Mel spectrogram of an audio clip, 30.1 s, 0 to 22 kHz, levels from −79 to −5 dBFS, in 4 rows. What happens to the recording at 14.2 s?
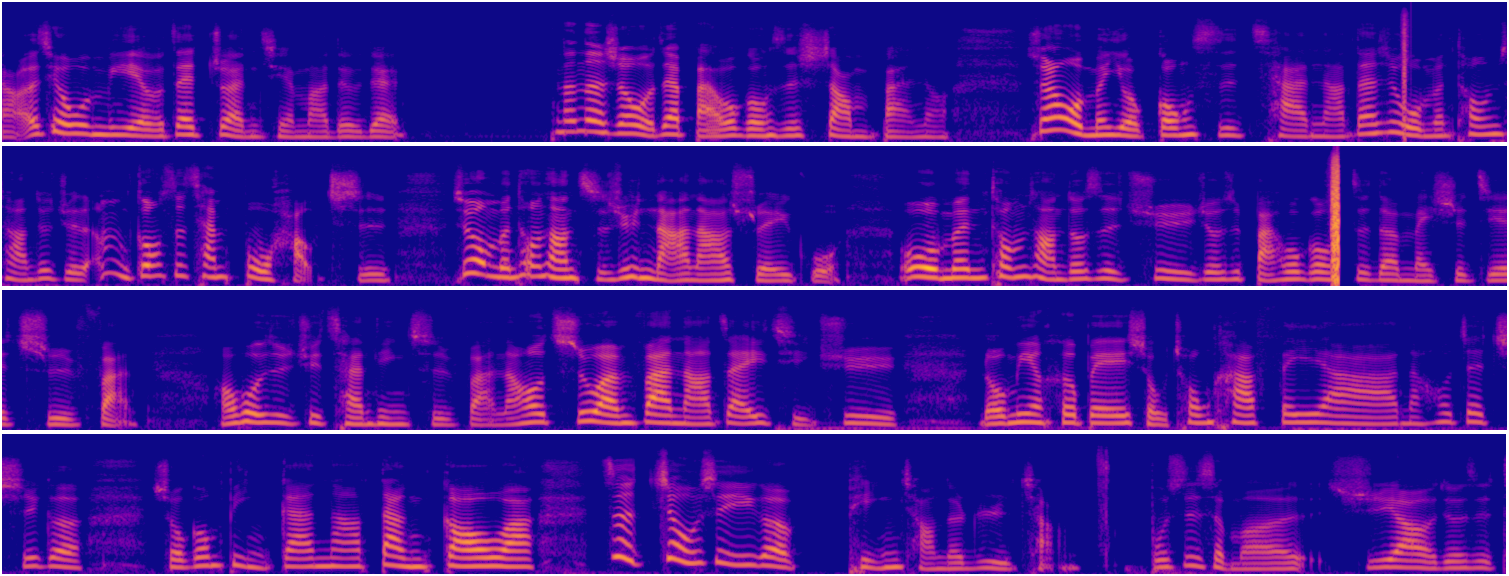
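A wireless microphone squelch dropout runs from 14.13 to 14.28 s. The analogue FM radio link between the transmitter and the receiver weakens for a moment, and once the signal falls below the receiver's squelch threshold the output is muted to stop raw static reaching the speech. You hear a short swell of hiss, then a hole of near silence lasting 74 ms, and then the voice returns as the link recovers.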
